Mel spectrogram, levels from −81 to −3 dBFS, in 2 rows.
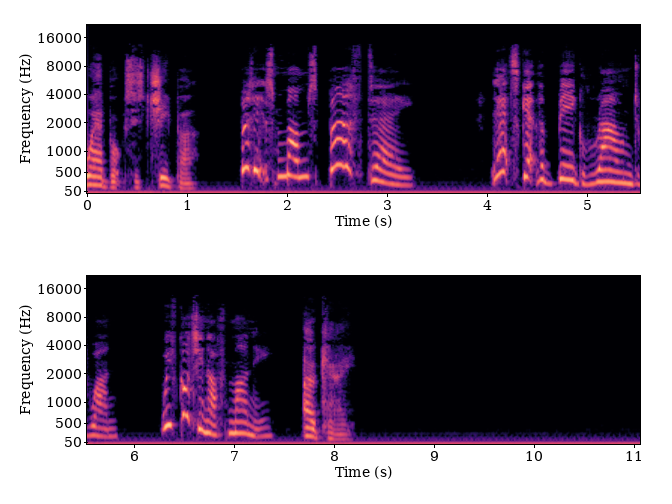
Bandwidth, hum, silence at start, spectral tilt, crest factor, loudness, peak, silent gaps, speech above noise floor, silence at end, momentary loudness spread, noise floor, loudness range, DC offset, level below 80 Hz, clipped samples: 14 kHz; 50 Hz at -60 dBFS; 0 s; -3.5 dB/octave; 16 dB; -22 LUFS; -8 dBFS; none; 38 dB; 2.9 s; 15 LU; -60 dBFS; 9 LU; 1%; -62 dBFS; under 0.1%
